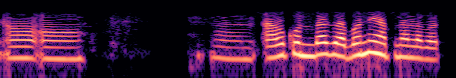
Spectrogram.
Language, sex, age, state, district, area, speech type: Assamese, female, 18-30, Assam, Sivasagar, rural, conversation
